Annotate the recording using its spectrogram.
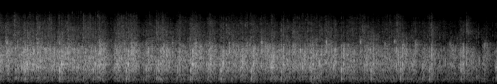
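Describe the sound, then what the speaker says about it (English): Sustained applause from a crowd, dense and steady clapping filling the whole stretch without letting up, no voices standing out. "But again, another round of applause for John Flanagan, John Bonasek, and Aileen"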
